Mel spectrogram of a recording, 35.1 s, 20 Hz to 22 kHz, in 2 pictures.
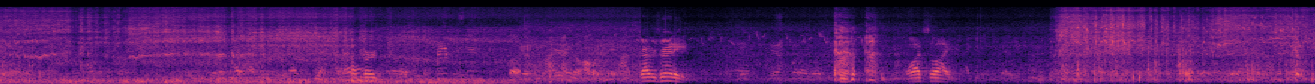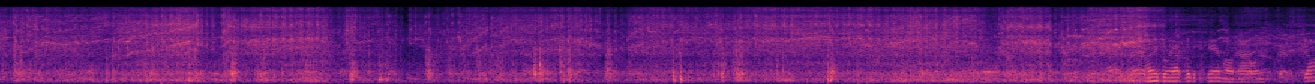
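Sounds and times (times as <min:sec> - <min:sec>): electric motors whining: 0:00.0 - 0:08.6, 0:14.0 - 0:35.0
toy trucks knocking on ramps: 0:14.1 - 0:32.6.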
